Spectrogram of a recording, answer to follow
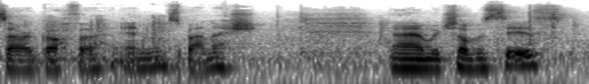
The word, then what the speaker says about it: Zaragoza: it in Spanish Zar gotha because the English pronunciation is Zaragoza but it's actually pronounced zarag gotha in Spanish which obviously is in the north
